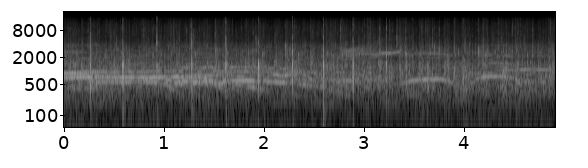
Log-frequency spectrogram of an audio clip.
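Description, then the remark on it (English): A church audience claps steadily for several seconds during a service, dense applause with a few sharper claps standing out and faint voices murmuring underneath. “Come on, put your hands together and just say it's cool.”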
